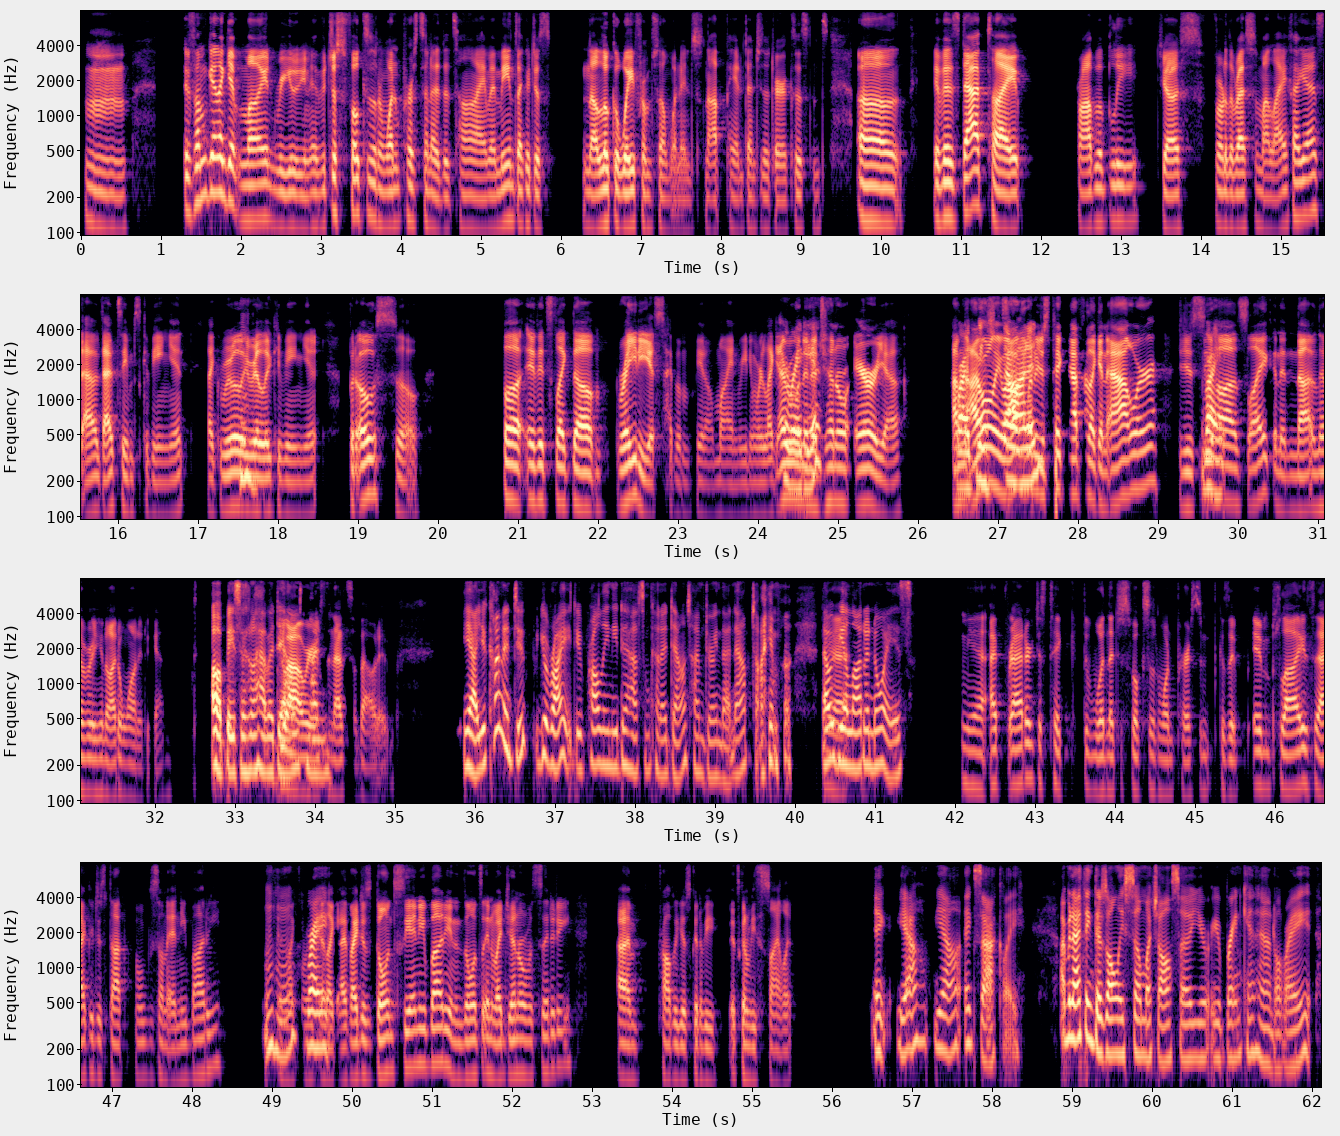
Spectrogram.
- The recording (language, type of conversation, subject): English, unstructured, How might having the ability to read minds affect your daily life and relationships?
- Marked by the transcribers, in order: tapping; chuckle; chuckle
